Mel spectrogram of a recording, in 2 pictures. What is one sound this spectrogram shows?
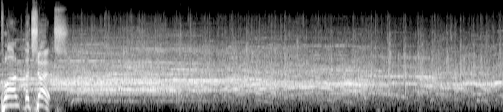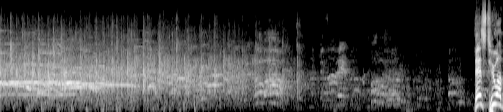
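An audience laughs and cheers, then slowly quiets down.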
